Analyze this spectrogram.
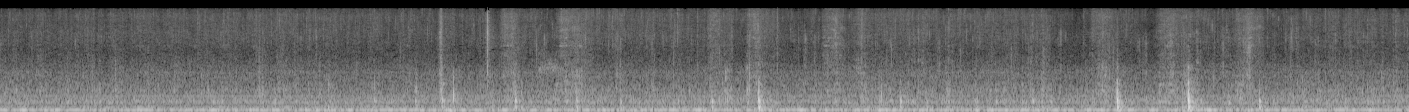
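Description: Wire whisk stirring wet pancake batter in a bowl: a soft, wet slopping with several sharp taps of the whisk against the bowl, the loudest about halfway through and near the end, over a steady low hum.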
